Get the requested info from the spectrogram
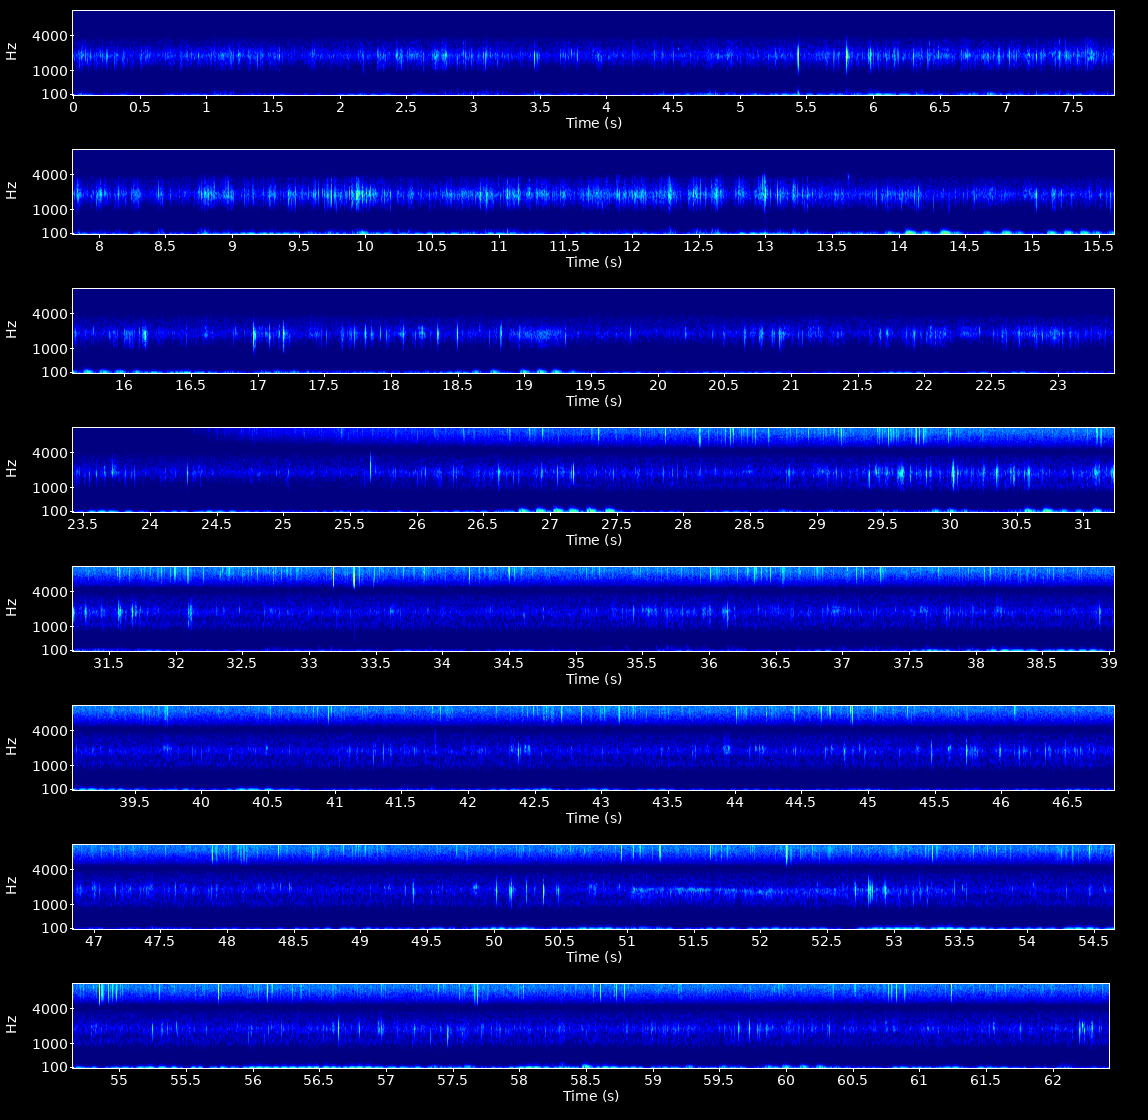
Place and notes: river Sventoji, Lithuania, underwater and atmospheric VLF
hidden sounds at/in river Sventoji. underwater captured with hydrophone and atmospheric electricity captured with VLF receiver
